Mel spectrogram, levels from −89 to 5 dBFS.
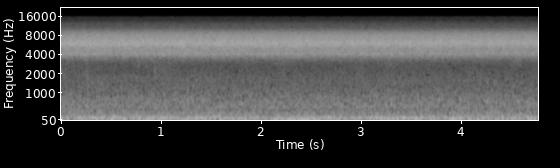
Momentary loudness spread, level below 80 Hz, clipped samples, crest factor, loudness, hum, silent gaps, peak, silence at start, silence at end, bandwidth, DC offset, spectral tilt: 1 LU; -32 dBFS; under 0.1%; 14 dB; -13 LUFS; none; none; -2 dBFS; 0 s; 0 s; 16 kHz; under 0.1%; -1 dB/octave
